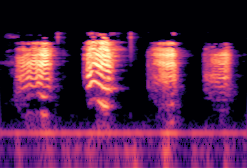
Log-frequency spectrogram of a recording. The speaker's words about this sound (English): The bird was moving about in the cage now, nodding his head in a very peculiar manner, uttering the most extraordinary sounds. I began to realize that he was imitating the thing he saw standing by his cage.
